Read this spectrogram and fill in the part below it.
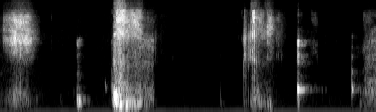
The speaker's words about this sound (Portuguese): Aí, edição, aí, edição, vamos manter esse espirro?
